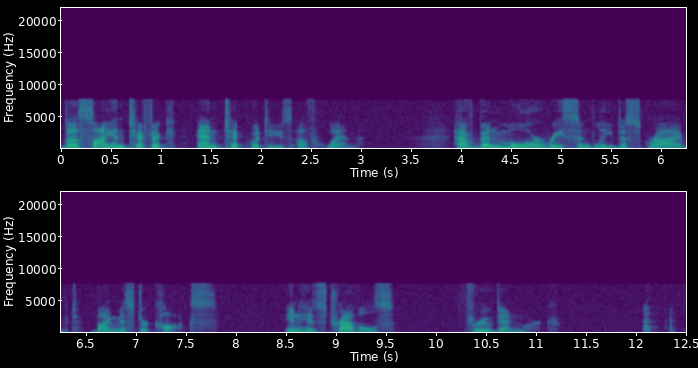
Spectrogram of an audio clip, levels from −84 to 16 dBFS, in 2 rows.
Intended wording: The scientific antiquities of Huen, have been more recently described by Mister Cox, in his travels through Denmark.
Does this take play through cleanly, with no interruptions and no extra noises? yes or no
no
